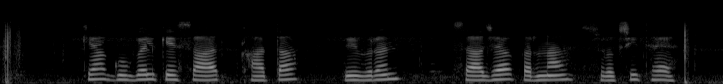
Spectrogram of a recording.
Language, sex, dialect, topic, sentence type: Hindi, female, Marwari Dhudhari, banking, question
